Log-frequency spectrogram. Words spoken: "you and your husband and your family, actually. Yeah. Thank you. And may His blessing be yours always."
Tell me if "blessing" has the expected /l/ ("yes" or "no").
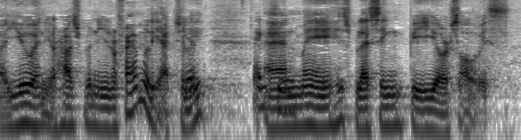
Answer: yes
